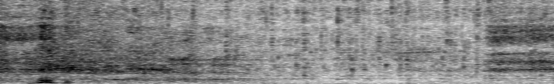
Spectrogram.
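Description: Running water pours in a steady, soft stream, a continuous hissing wash that stays fairly quiet and even throughout, with a brief low murmur near the start.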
